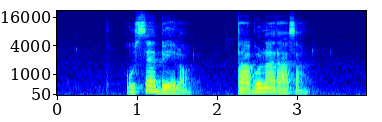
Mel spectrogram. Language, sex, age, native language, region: Slovenian, female, 50-59, Slovenian, Central Slovenia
